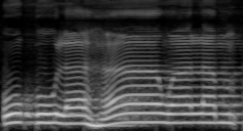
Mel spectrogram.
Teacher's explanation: mim sukun bertemu ta idhar safawi kita baca jelas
